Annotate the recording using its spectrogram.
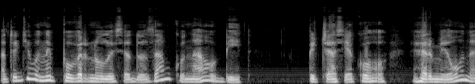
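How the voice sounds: The natural reading voice has lively intonation.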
